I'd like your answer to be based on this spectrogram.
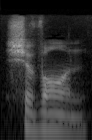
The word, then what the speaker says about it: Siobhan: but it is a traditional Irish name, and it is pronounced Siobhan.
